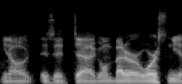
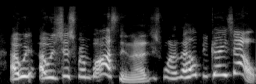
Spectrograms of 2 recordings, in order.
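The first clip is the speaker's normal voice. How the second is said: very high, swooping, pitch-swinging put-on voice. Answering a comparison to Mark Wahlberg: Mark Wahlberg impression. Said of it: "that's my, uh, impression".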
